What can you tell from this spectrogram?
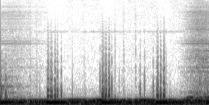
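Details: A blue whale's deep, throbbing call hums low and steady, a long-distance call to other whales, thought mostly to say "I'm here" or "where are you".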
